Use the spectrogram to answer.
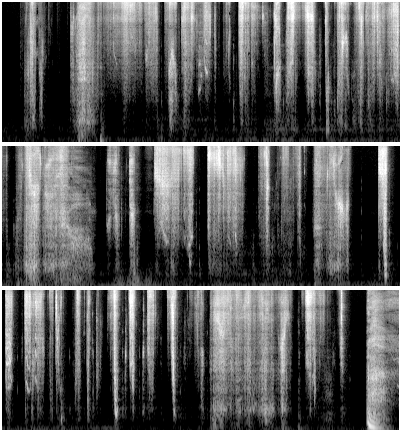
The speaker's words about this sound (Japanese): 舐めて噛んで舐めて最後に吸う。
